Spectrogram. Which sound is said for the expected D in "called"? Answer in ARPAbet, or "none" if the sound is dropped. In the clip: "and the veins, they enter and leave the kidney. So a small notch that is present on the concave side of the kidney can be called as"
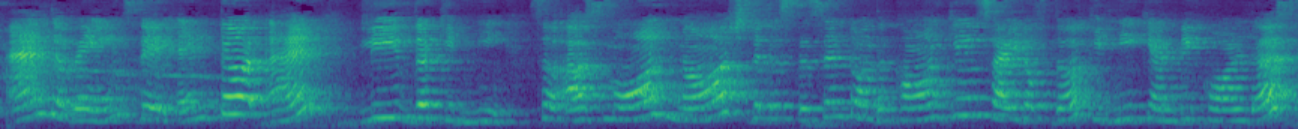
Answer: D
